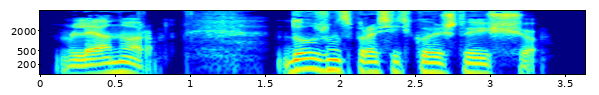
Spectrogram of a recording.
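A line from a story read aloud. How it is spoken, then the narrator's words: Soft. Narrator (Russian): мягко сказал Страйк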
